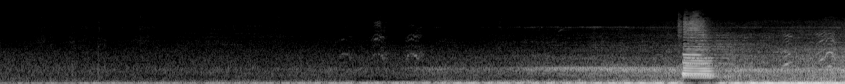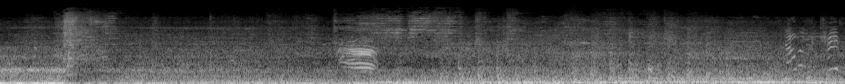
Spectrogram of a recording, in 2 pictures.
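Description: Diesel freight locomotive approaching and passing at track side, its engine rumble building steadily and loudest about seven to nine seconds in as it goes by, followed by the steady rolling clatter of double-stack intermodal cars.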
